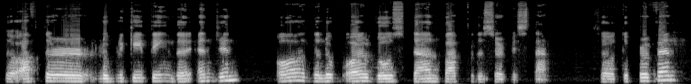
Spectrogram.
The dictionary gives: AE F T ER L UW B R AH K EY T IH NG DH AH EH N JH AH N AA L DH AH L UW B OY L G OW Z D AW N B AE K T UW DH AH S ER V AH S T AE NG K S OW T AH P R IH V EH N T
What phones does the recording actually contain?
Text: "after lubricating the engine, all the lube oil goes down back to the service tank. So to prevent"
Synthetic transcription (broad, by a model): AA F T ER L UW B L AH K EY T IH NG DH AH EH N JH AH N AA L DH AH L UW B OY L G OW S D AW N B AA K T UW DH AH S ER V AH S T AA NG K S OW T AH P R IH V EH N T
